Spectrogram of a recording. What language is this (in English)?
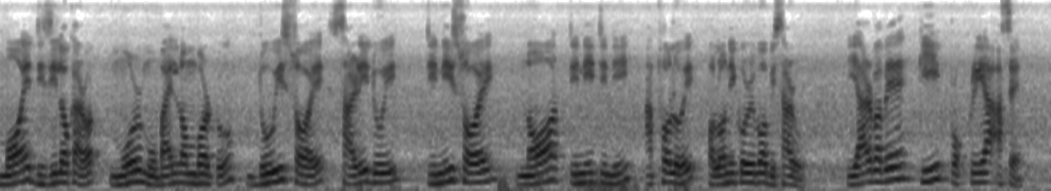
Assamese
